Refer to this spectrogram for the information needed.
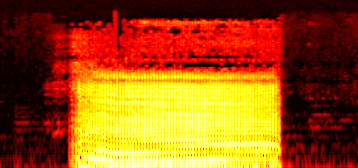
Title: Funny Snoring pug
